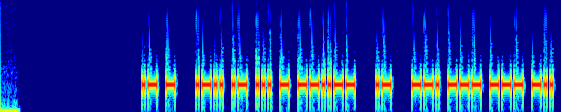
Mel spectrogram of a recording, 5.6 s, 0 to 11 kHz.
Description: Morse code, heard as a keyed tone, about 40 wpm, 700 Hz. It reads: AT LAST, A GOOD
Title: Sentences from Top 1600 Words 40wpm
